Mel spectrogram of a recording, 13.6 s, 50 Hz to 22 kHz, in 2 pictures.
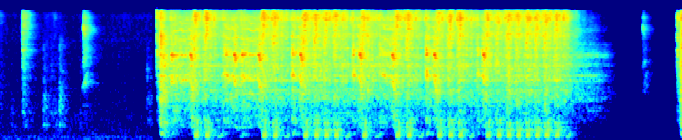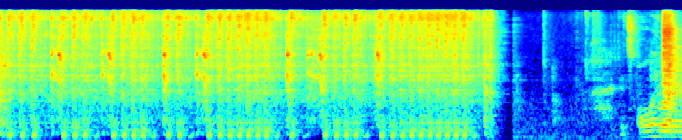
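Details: GY6 139QMB Honda Ruckus clone freshly rebuilt with a 100cc big bore kit: it fires and runs twice with sharp, rapid, raw popping. Loud but steady and running fine; an exhaust issue still has to be sorted out.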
